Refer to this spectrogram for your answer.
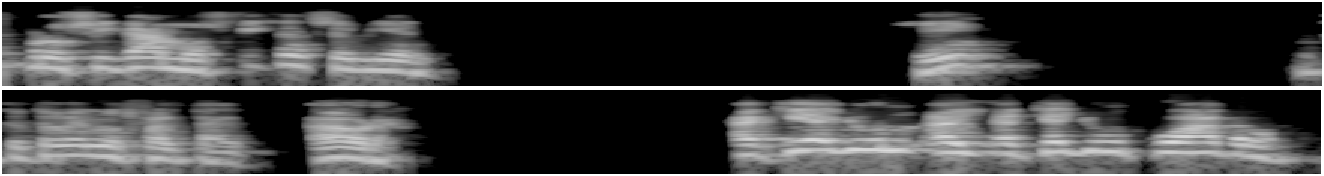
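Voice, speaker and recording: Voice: medium pitch, lo-fi sound. A church teacher leading a parenting class, who often checks in with the listeners and repeats key words to drive them home. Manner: keeps asking the audience "¿sí?", repeats key words.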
